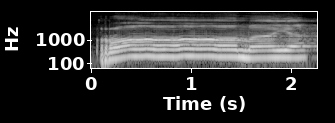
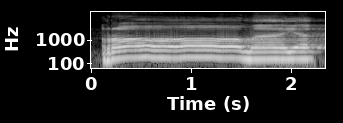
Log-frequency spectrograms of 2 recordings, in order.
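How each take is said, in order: No difference in how they are said.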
